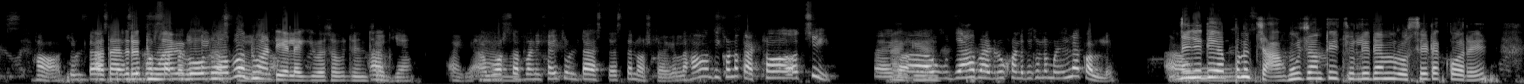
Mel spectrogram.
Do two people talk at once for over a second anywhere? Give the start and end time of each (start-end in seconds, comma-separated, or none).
1.0-2.8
